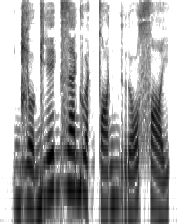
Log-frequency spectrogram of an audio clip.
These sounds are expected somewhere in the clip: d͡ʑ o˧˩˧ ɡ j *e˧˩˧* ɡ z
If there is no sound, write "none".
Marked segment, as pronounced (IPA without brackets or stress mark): e˥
